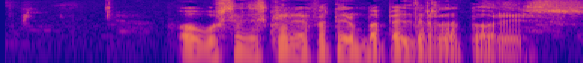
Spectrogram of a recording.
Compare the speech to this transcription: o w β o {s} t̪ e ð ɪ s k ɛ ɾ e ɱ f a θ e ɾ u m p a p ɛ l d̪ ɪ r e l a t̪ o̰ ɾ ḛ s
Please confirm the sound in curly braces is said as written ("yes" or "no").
yes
